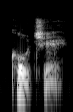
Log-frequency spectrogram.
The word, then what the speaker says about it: kotse: They spell it with a TS for the CH sound. Okay. So I'm just going to read the ear tuning syllable exercise. Ear tuning syllables. Yung tungkol sa mga kotse.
